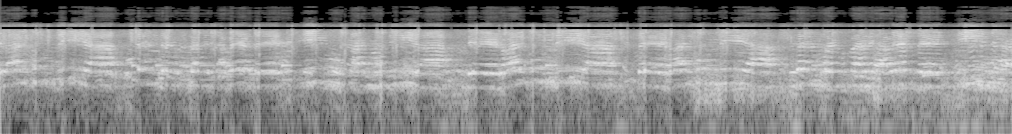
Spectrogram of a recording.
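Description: A group of young children singing a song together in Spanish, continuously.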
